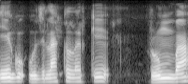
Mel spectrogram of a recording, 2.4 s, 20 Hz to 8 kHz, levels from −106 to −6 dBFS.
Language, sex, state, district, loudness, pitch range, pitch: Bhojpuri, male, Jharkhand, Palamu, -18 LUFS, 120-135 Hz, 130 Hz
